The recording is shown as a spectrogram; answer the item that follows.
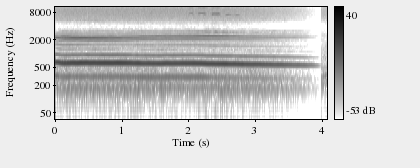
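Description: A Mongolian hunter imitates a wolf's howl to lure wolves, one long sustained, wavering tonal call held for about four seconds before breaking off, loud and close with no other voices.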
